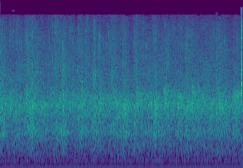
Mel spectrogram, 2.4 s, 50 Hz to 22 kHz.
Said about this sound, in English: Don't clap, because I only got 3 minutes.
